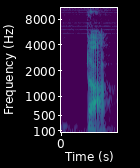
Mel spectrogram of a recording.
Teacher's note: मूर्धन्य अल्प प्राण अघोष वर्ण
